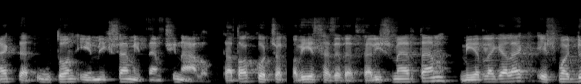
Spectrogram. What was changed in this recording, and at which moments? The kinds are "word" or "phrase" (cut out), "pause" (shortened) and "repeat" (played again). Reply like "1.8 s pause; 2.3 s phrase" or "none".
2.9 s word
